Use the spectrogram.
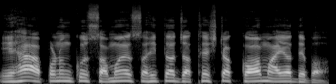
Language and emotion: Odia, neutral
